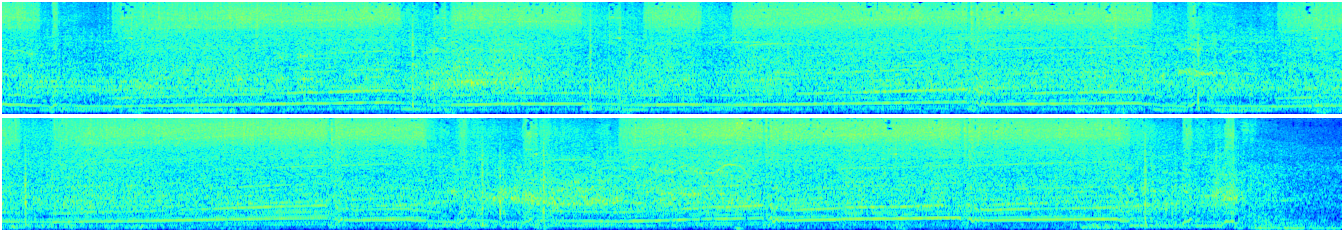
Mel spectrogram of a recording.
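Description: Tyres hiss steadily on the road.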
